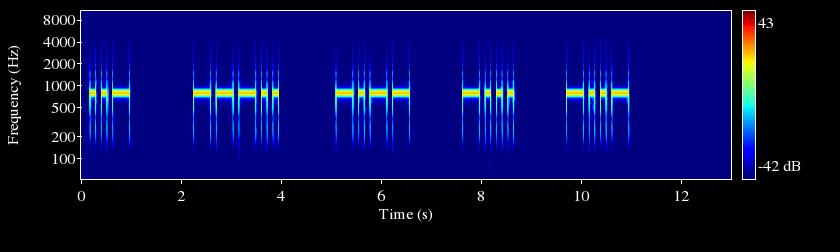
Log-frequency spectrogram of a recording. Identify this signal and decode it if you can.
Morse code, heard as a keyed tone, about 10 wpm, spaced as for 6 wpm, 800 Hz. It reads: U8YBX
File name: LEZIONI / 10 SIGNS / 10A SLASH ws 10wpm 4121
